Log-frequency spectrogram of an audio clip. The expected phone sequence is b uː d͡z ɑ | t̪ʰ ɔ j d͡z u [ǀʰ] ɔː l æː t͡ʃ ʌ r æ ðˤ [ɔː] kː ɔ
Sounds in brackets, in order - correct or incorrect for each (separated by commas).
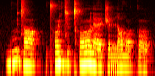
correct, incorrect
